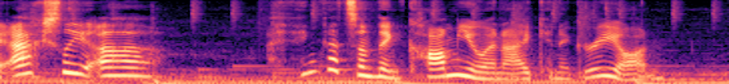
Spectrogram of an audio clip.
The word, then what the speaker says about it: Camus: I tend to pronounce Camus like Kamu like Camus. Yeah, it should be Kamu.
